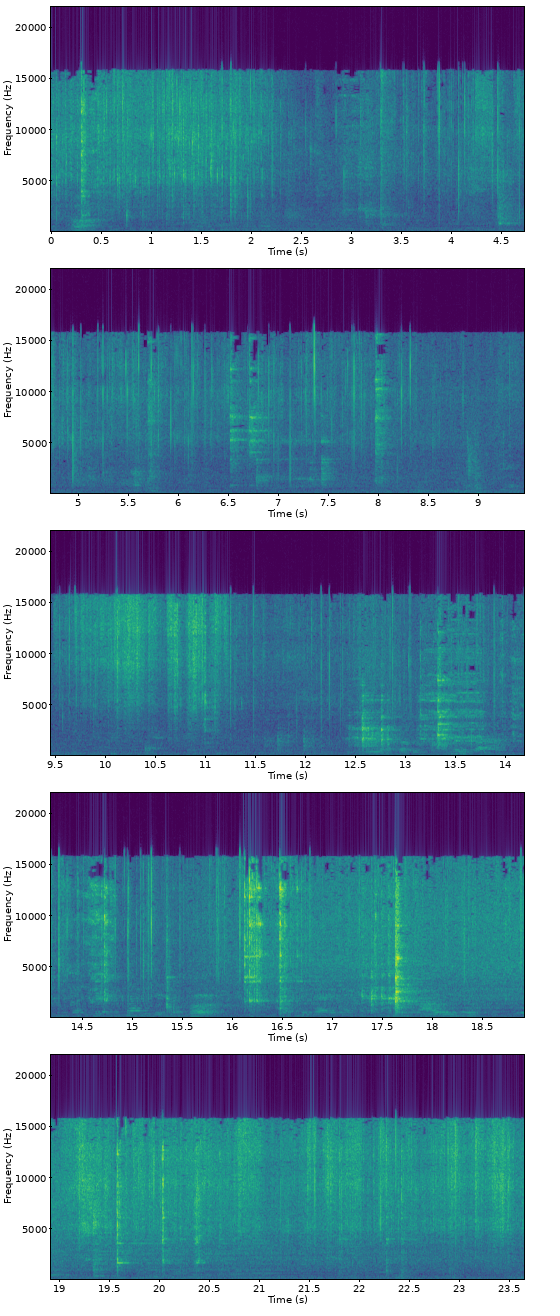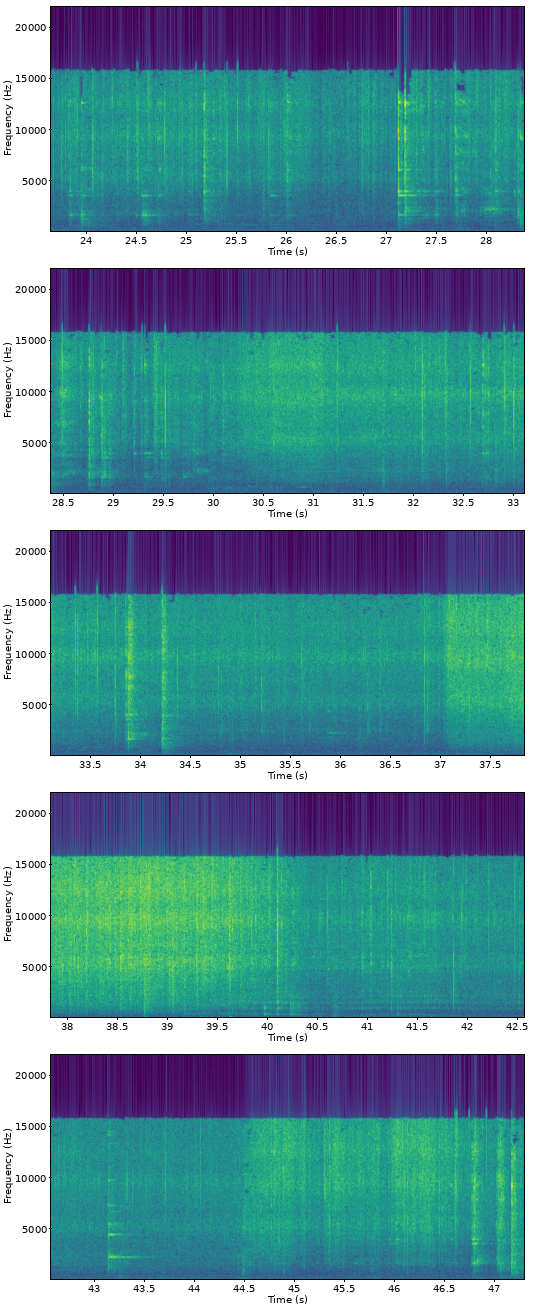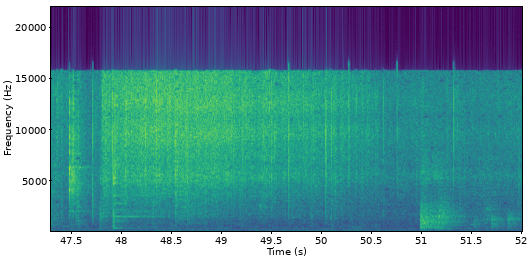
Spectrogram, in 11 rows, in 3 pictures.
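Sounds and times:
vegetables sizzling on griddle: 0.0 - 52.0
metal spatulas scraping griddle: 37.0 - 43.5.

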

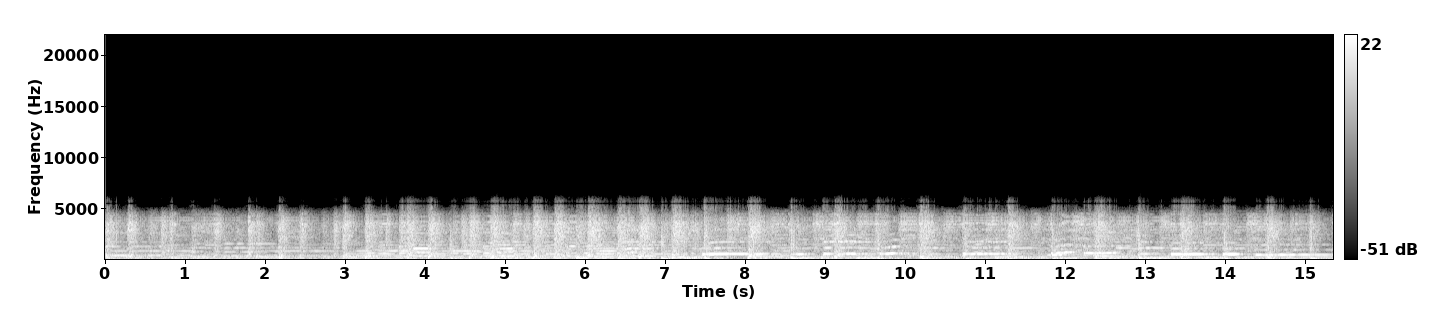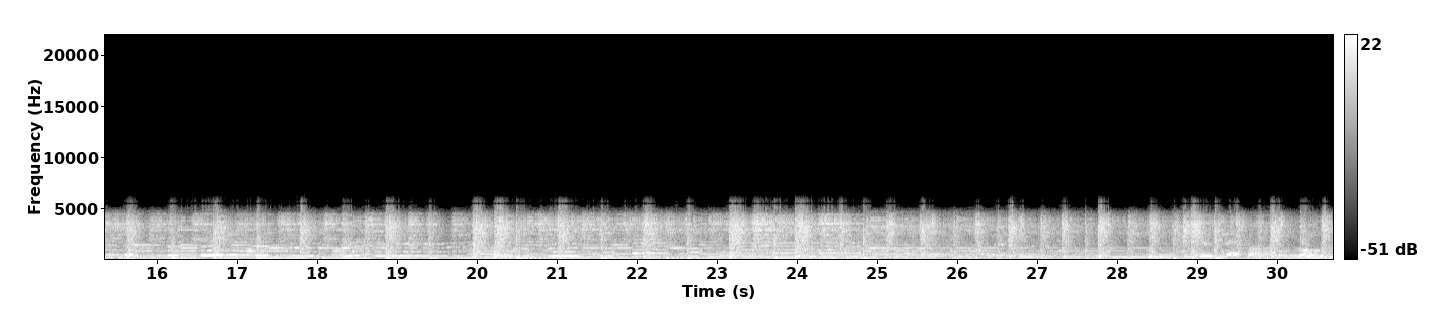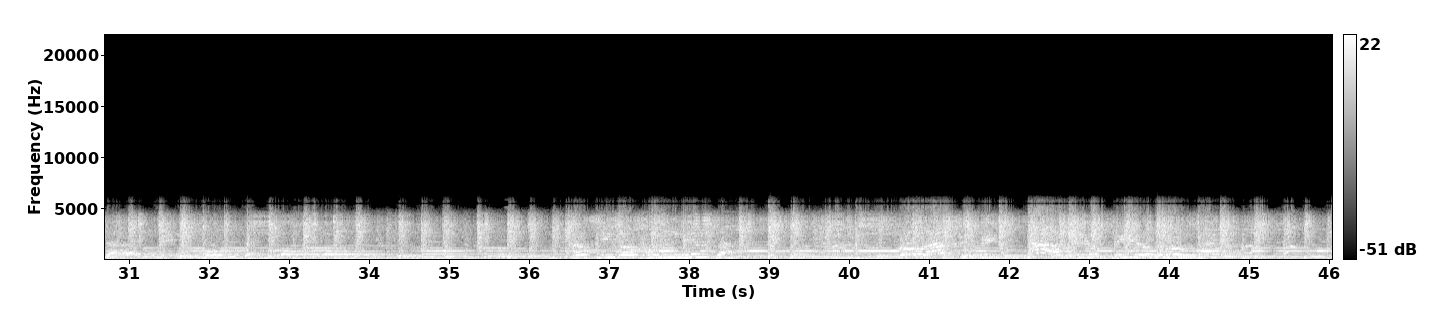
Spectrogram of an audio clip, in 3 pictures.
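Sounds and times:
drum kit steady beat: 0.0 - 46.0
slide guitar playing blues: 0.0 - 46.0.

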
